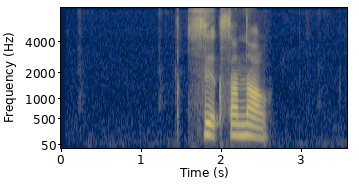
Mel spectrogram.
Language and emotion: Russian, angry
